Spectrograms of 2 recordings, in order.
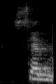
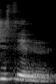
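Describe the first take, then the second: First: "سن" said with a wide open "a" vowel; open-mouth fatha. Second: "سن" said with a narrow vowel, mouth not opened for the fatha; closed-mouth vowel. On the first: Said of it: "افتح بقك وانت بتنطق تنوين بالفتح". ("سن" بفتحة واضحة والبق مفتوح) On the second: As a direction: mistaken "سن" with the "a" squeezed toward "e". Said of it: "ما تقولش سن". ("سن" غلط، الفتحة مايلة للكسرة والبق مقفول) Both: Shown as a demonstration.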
